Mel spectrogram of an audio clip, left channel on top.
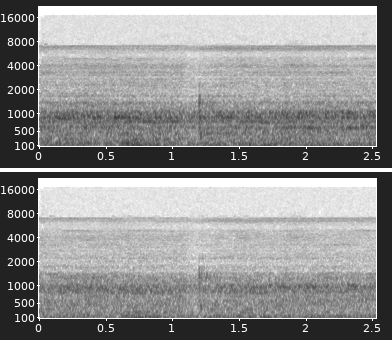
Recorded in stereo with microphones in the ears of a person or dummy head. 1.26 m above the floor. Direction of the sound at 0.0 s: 15° left (ahead or behind).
